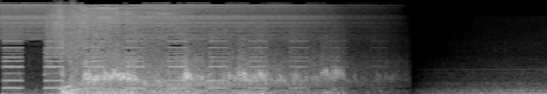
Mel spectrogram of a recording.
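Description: An airlock alarm blares in a rapid, steady series of electronic beeps over harsh static-like noise, loud, then cuts off abruptly, leaving a low hum.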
